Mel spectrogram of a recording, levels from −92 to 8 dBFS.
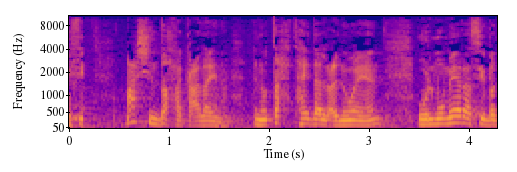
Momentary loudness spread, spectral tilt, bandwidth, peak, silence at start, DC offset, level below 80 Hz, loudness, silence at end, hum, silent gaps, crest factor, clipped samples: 10 LU; -5.5 dB/octave; 11 kHz; -4 dBFS; 0 s; under 0.1%; -54 dBFS; -21 LUFS; 0 s; none; none; 16 dB; under 0.1%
